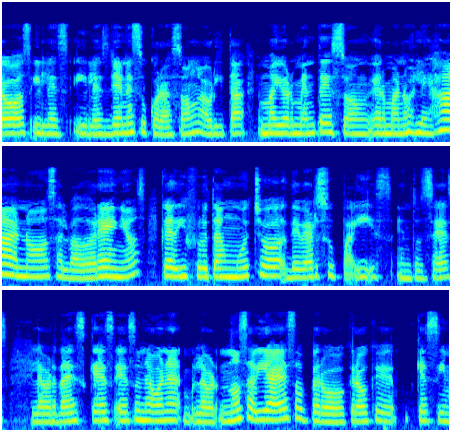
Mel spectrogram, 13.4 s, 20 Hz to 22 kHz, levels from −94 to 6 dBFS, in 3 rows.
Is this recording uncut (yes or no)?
no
